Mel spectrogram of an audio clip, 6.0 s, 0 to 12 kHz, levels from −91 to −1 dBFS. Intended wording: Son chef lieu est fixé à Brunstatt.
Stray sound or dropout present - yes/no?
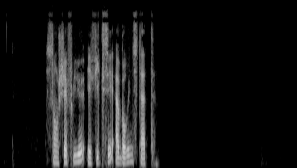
no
